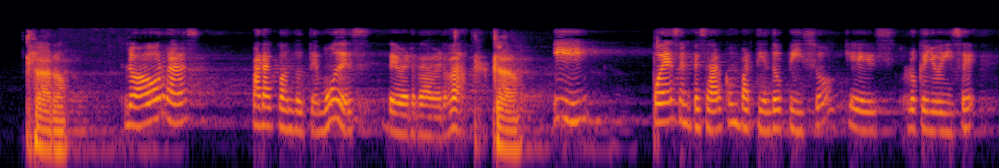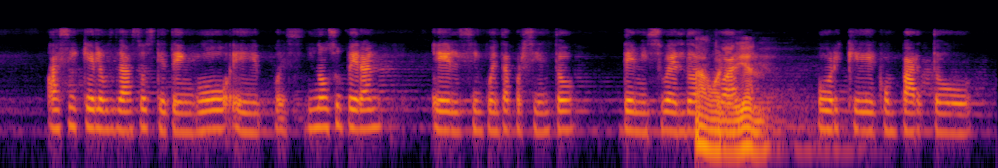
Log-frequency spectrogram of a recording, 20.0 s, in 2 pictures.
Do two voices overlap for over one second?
No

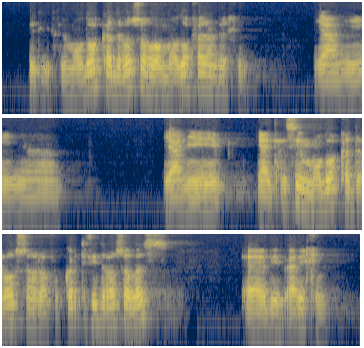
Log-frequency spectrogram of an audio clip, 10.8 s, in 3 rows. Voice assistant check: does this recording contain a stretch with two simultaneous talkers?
No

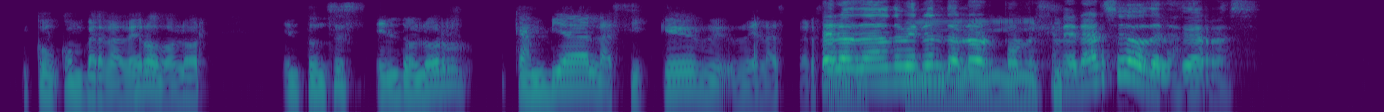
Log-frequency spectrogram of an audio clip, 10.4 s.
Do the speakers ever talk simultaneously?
Yes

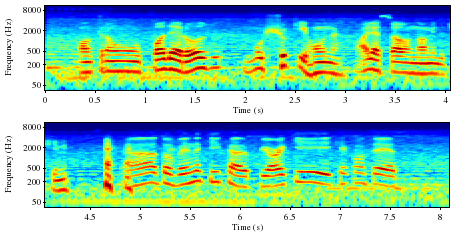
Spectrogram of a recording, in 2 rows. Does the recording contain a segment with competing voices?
No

